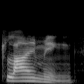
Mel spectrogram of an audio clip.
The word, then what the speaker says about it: climbing: I know there's a B in the word, but it's a silent B. We actually pronounce it without the if you say it, if you write it like you say it, you would write it like this. Climbing. That's how we say this word.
